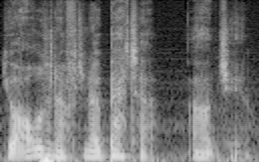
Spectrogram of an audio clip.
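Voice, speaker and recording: A man's voice: mid-range voice, fast, vocal fry, a little mellow, husky. A man voicing a fussy, polite male substitute teacher in a short story, hesitant and proper in his manner. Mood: tentative scolding.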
